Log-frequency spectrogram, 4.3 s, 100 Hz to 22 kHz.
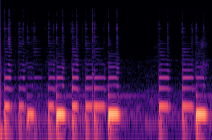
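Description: Acoustic guitar picking a slow melody line high on the neck around the 7th fret, each note plucked and left to ring briefly, with a short pause a little past the middle.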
